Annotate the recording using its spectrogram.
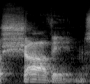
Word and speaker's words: Samhain: It's spelt Samhain, it's actually pronounced Samhain or Shavin, so I'm just going to call it Shavin.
